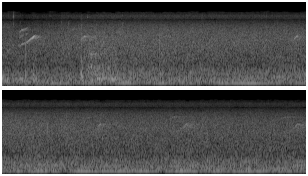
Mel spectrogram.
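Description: A small bird giving short, high chirping call notes, repeated every second or so, over a faint steady low hum.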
